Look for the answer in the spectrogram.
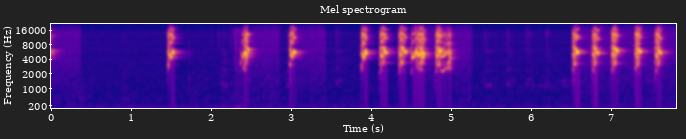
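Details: Free of the cage, a tame lovebird chatters nonstop in the 'ngetik' style: scattered raspy chirps building into quick runs of five rough notes, about four per second, with short gaps between.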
